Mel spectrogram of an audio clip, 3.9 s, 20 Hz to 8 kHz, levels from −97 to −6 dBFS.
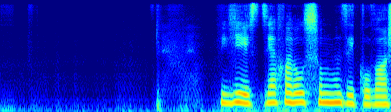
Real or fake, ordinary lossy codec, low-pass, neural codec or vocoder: fake; none; 7.2 kHz; codec, 16 kHz, 0.5 kbps, FreqCodec, larger model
